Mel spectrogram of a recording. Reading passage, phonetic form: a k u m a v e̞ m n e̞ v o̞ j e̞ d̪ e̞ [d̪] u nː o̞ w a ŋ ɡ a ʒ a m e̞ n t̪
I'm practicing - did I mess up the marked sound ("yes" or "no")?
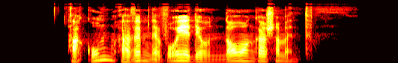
yes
